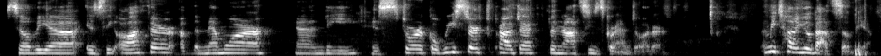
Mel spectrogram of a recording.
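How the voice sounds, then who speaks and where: A woman host formally introducing a guest speaker on an online lecture, somewhat halting with fillers. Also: medium pitch, pushed and bright, poor audio.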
